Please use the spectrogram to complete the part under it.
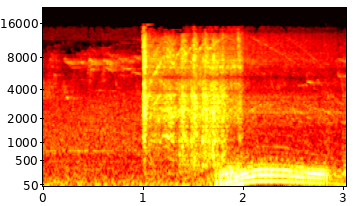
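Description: A car engine cranks and fires up with a loud burst.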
